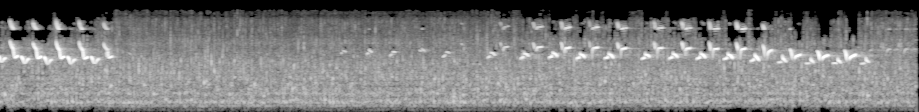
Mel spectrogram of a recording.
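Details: Woodlark song in two phrases, a loud burst of rapid, falling, liquid notes, a brief pause, then a longer fluting run of repeated descending notes that builds and fades.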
